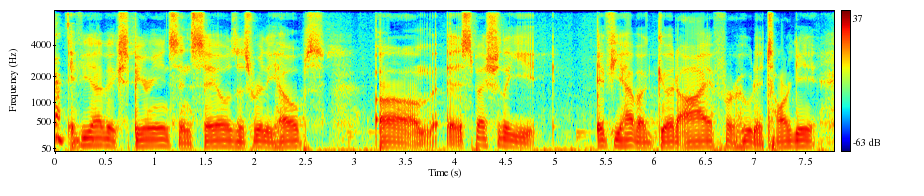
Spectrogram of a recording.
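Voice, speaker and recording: Over noticeable background noise, a man talks at a moderate pace in a very deep, low pitch with ordinary pitch variation and very even loudness. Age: 20s. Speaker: comedy youtuber. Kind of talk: comedic parody monologue. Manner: casual.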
